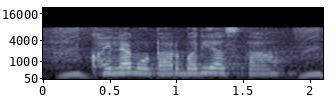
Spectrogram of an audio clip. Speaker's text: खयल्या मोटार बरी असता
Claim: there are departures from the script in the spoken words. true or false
false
